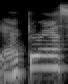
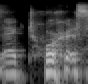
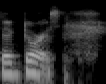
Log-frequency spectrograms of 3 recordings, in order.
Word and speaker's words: Actoris: He looked at it and said, does that say Actoris? And I said, no, it's Actoris. It's pronounced Actoris.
